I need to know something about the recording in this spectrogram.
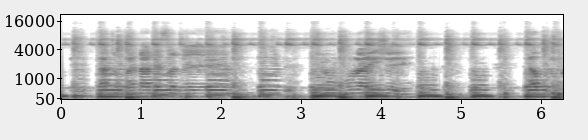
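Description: Reggae played on an acoustic guitar, strummed in a steady rhythm, with a hand drum beating along.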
